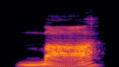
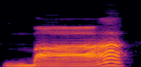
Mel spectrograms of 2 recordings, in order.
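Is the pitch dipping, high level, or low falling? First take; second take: low falling; dipping. First: The pitch starts low and then drops further. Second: The pitch starts high, dips low, then rises. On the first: It means horse. "the second tone, it starts uh, low and then drops off" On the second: It turns a statement into a question. "It starts high, goes low, goes back up high"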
